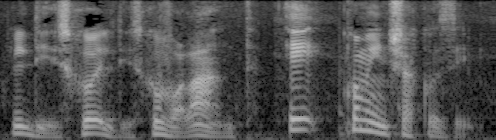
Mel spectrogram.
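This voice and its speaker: A man's voice: fairly low pitch, brisk, breathy edge. A male radio host who chats casually, with some hesitation, then reads a story aloud expressively. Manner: chatty and expressive, with hesitant fillers when speaking off the cuff. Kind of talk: radio show hosting and reading a story aloud.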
